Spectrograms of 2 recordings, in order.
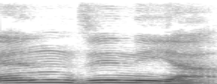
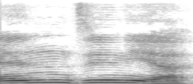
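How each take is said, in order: Both takes have the same delivery.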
